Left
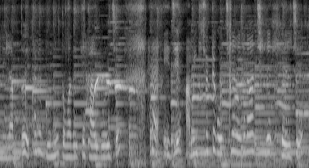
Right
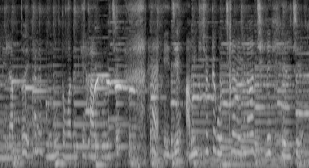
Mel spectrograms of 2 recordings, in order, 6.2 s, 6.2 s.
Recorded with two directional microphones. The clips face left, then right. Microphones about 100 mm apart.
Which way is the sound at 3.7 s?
Centre (ahead or behind).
